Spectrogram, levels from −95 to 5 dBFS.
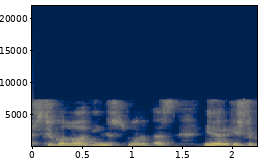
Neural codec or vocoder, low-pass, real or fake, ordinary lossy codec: codec, 16 kHz in and 24 kHz out, 2.2 kbps, FireRedTTS-2 codec; 7.2 kHz; fake; AAC, 32 kbps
